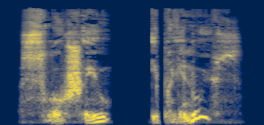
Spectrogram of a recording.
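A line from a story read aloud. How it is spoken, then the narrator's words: Old man whispering. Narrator (Russian): также шепотом ответил старик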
